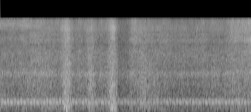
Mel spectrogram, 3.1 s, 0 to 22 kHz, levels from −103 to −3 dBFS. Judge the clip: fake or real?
real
